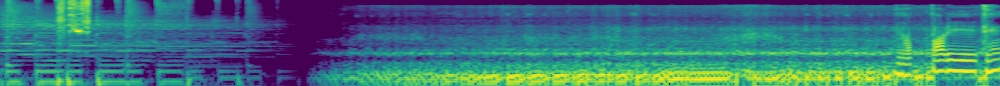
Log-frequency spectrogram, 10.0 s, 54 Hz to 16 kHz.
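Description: Background music fades out over the first three seconds. Then the steady sound of a Kawasaki Z900RS motorcycle cruising at an even speed, engine drone mixed with wind rumble, fades in and holds.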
